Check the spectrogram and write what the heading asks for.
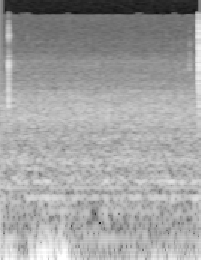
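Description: Low bumps and rumble of handling, with a single faint click just after the start.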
